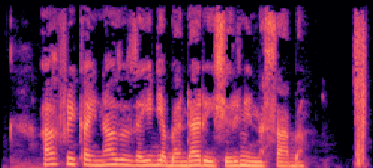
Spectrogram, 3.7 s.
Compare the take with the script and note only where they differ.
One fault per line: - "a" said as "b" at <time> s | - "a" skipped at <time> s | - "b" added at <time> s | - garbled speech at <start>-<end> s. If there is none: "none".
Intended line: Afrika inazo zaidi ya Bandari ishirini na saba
none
